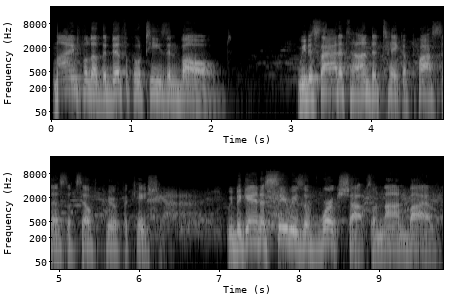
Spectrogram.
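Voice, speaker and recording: A man reads a written letter aloud in a solemn, oratorical way, with deliberate phrasing and emphatic pauses. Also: medium pitch, animated, a bit bright. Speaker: reader of a letter.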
